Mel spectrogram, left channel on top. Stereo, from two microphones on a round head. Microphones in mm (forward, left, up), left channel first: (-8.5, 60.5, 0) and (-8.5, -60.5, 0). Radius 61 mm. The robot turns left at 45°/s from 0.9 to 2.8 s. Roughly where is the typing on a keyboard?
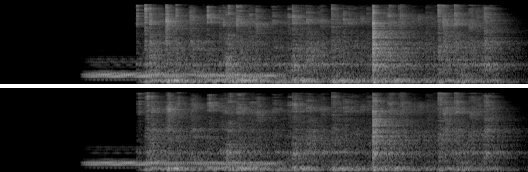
Left.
